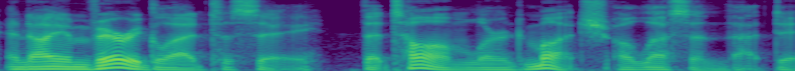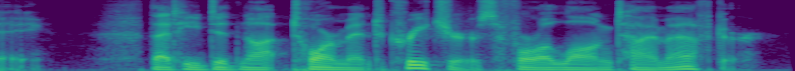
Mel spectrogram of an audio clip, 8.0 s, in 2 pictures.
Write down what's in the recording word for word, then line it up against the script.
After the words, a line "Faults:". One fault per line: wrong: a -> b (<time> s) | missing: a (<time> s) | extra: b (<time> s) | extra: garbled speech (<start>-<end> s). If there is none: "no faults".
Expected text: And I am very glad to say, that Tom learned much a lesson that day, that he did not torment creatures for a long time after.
And I am very glad to say, that Tom learned much a lesson that day, that he did not torment creatures for a long time after.
Faults:
no faults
